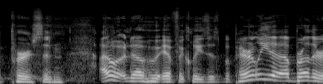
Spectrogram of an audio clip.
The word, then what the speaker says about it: Iphicles: I don't know who Iphicles is, but apparently a brother of his. Sounds like a made-up word. It's one of Zeus's offspring. It might be pronounced differently. It's Iphicles. So, who knows?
